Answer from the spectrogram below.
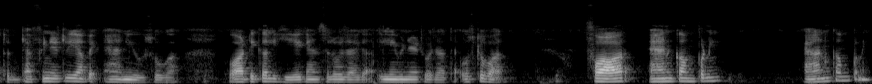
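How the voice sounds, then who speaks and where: Kashmiri man teaching grammar, dull sound. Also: medium pitch. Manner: quick, informal explaining, reads English sentences slowly. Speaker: exam prep teacher. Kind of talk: online English grammar lesson. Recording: dull lo-fi recording.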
